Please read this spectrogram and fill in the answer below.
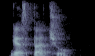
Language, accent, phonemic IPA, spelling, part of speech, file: French, France, /ɡas.pat.ʃo/, gaspacho, noun, LL-Q150 (fra)-gaspacho.wav
- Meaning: gazpacho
